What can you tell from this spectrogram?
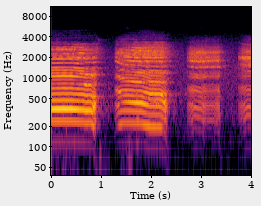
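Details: Close-up red stag giving a series of loud harmonic roars, three long bellows of about a second each with short gaps between, the pitch dipping at the end of each, and a fourth beginning as it ends.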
